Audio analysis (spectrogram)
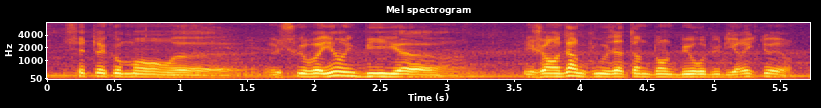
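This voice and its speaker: A man talks at a moderate pace with a fairly high pitch and ordinary pitch variation. There is noticeable background noise. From Normandy, France. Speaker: village bonesetter. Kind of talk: interview. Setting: outdoors at a bus shelter. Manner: halting, repeats words.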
